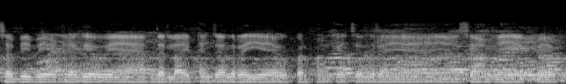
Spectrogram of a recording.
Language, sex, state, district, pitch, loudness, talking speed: Hindi, male, Rajasthan, Bikaner, 115 Hz, -15 LUFS, 200 wpm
